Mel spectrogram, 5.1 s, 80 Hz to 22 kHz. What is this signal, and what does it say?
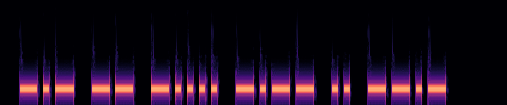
Morse code, heard as a keyed tone, about 21 wpm, 700 Hz. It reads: KM6YIQ
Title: USA Call Signs - 6 Characters - Repeated 2x - 20wpm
